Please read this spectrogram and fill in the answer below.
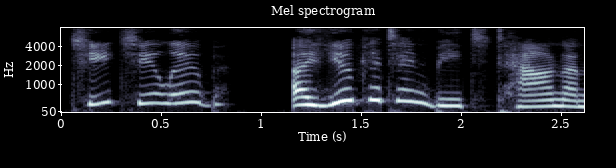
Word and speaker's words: Chicxulub: More specifically, the direct hit was in the town now known as Chicxulub, pronounced Chichilub, a Yucatan beach town on the Gulf of Mexico.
